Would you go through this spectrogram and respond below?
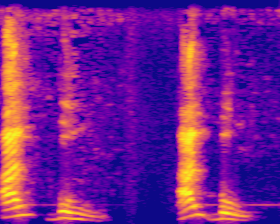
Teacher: La sílaba tónica es al.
